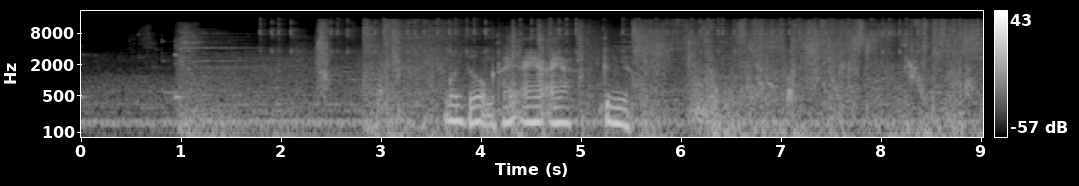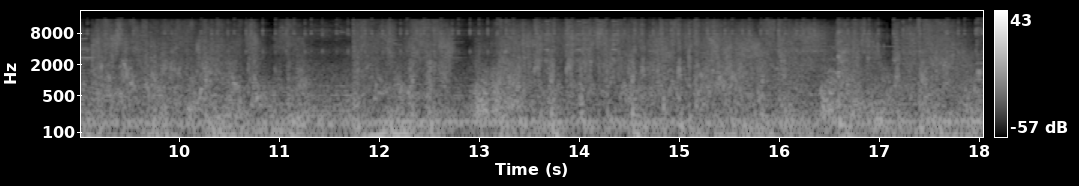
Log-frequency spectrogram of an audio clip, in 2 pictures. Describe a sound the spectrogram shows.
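Sword strikes and magic blasts clash in quick bursts.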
